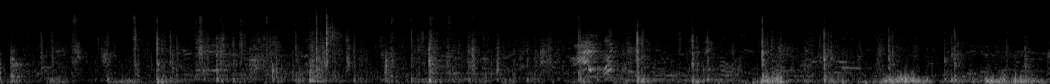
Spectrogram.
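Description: Pickup basketball on an outdoor paved court: running footsteps and sneaker scuffs on the paving, with a basketball bouncing, as a scatter of short knocks among players' voices.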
